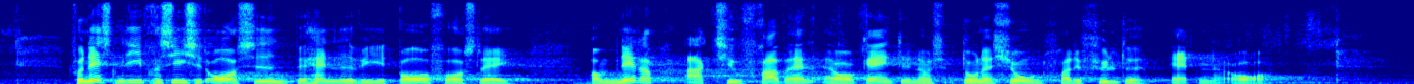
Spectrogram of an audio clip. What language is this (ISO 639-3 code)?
dan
